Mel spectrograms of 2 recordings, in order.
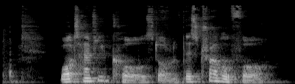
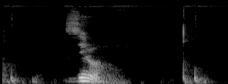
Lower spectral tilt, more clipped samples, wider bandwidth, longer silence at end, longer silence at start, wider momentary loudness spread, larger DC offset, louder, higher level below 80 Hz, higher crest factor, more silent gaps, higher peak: about the same, -6 dB/octave vs -6.5 dB/octave; neither; about the same, 17 kHz vs 17 kHz; about the same, 0.2 s vs 0.25 s; about the same, 0.05 s vs 0.05 s; second, 10 LU vs 21 LU; neither; about the same, -23 LUFS vs -22 LUFS; second, -56 dBFS vs -50 dBFS; about the same, 20 dB vs 20 dB; neither; about the same, -4 dBFS vs -4 dBFS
